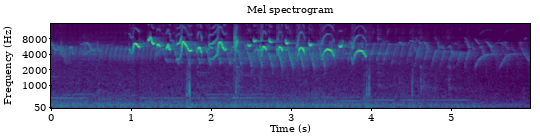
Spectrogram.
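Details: Kolibri daun in full voice imitating a canary: about three seconds of dense, high, rapid chattering notes, looping whistles and quick trills, then fading to near silence with only a faint low hum.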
